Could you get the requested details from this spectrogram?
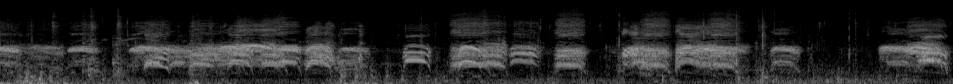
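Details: Huge numbers of crows crying while fighting for food; continuous harsh cawing from many birds, calls stacked and overlapping with short gaps.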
